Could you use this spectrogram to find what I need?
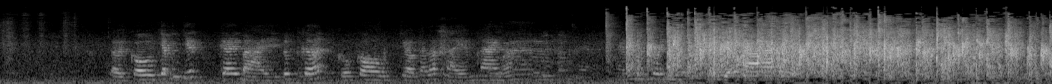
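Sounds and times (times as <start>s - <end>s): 
speech: 1.1s - 7.6s
applause in a Buddhist study class: 6.1s - 10.5s.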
